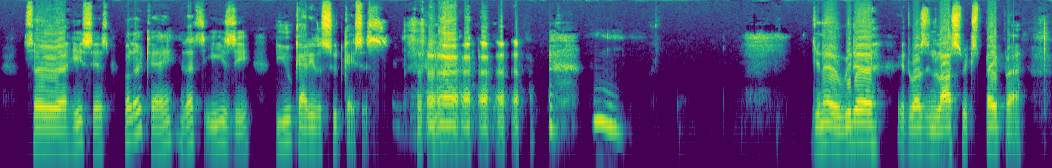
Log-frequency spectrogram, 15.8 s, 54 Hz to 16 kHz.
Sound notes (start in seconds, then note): 8.4 laughs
